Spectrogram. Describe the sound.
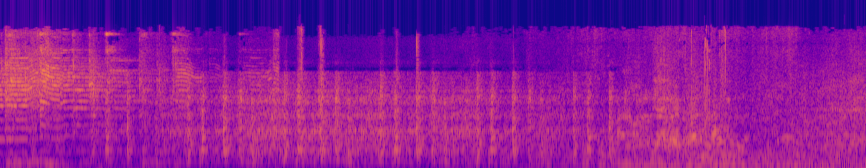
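A train running on rails, used as a sound effect in a Malayalam radio drama: a loud, steady rumble with a regular clickety-clack of wheels over track joints throughout.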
